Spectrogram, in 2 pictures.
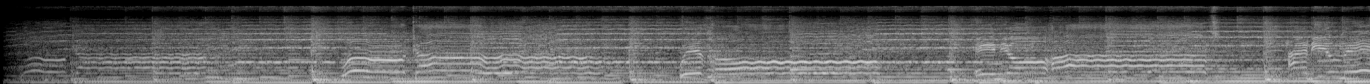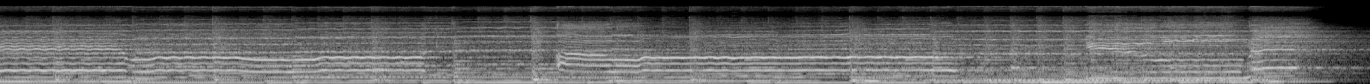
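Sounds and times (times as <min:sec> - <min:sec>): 
hymn: 0:00.2 - 0:27.4.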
